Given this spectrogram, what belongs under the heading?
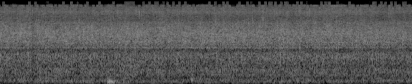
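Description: Loud continuous steam hiss as a splash of cold water hits a hot pan while cooking nacho cheese double dogs, steady throughout with no talk.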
